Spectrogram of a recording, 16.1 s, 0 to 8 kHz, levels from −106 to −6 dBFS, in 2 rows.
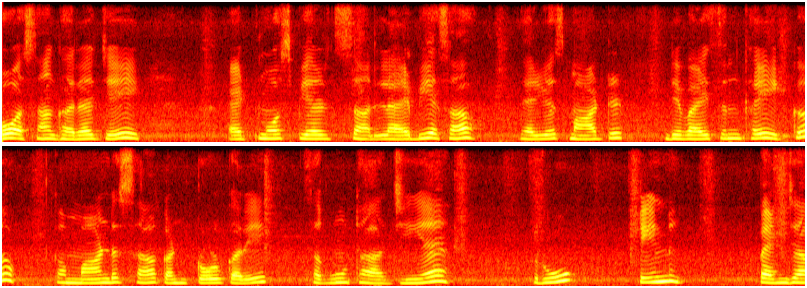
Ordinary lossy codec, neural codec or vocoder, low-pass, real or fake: none; none; none; real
